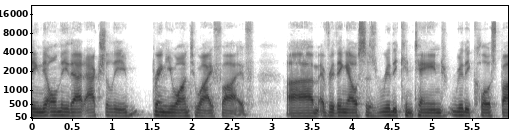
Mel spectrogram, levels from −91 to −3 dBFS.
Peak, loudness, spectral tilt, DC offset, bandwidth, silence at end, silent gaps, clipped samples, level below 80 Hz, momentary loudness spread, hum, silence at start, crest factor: -6 dBFS; -24 LUFS; -6 dB/octave; under 0.1%; 12.5 kHz; 0 s; none; under 0.1%; -60 dBFS; 6 LU; none; 0 s; 16 dB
